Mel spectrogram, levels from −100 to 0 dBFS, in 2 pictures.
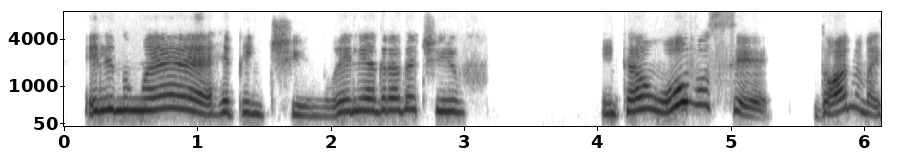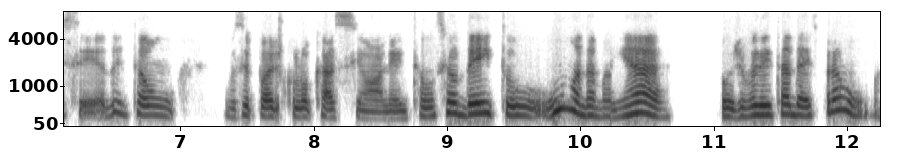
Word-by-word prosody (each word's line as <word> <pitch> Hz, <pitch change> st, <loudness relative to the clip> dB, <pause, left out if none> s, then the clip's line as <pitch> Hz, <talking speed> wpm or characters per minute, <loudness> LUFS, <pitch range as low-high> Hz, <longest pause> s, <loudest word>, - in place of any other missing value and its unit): ele 305 Hz, +2 st, +4 dB
não 300 Hz, 0 st, +4 dB
é 320 Hz, -6 st, +5 dB
repentino, 215 Hz, -6 st, -4 dB
ele 280 Hz, +3 st, +1 dB
é 295 Hz, -, +4 dB
gradativo. 295 Hz, -2 st, -1 dB, 1.0 s
Então 280 Hz, +7 st, +2 dB
ou 445 Hz, -, +9 dB
você 430 Hz, +3 st, -2 dB, 0.3 s
dorme 365 Hz, -, +3 dB
mais 210 Hz, -6 st, -5 dB
cedo, 475 Hz, +1 st, -9 dB
então 205 Hz, -5 st, -6 dB, 0.4 s
você 170 Hz, +4 st, -8 dB
pode 180 Hz, -1 st, -3 dB
colocar 175 Hz, -2 st, -5 dB
assim: 160 Hz, -1 st, -12 dB
"Olha, 140 Hz, -1 st, -7 dB
então 180 Hz, +6 st, -7 dB
se 255 Hz, -, -2 dB
eu 245 Hz, -, +1 dB
deito 225 Hz, -1 st, +1 dB
1h, 200 Hz, -, -1 dB, 0.4 s
hoje 175 Hz, -1 st, -3 dB
eu -, -, -6 dB
vou 205 Hz, -, 0 dB
deitar 215 Hz, +1 st, 0 dB
00h50. 245 Hz, +9 st, -4 dB
240 Hz, 140 wpm, -24 LUFS, 195-300 Hz, 1.0 s, ou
